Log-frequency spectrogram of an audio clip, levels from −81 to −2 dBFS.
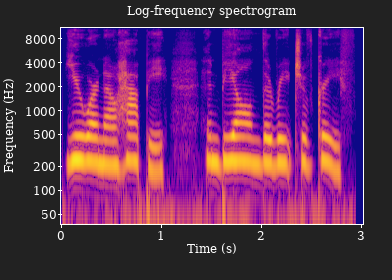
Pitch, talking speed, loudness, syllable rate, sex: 215 Hz, 200 wpm, -16 LUFS, 4.9 syllables/s, female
